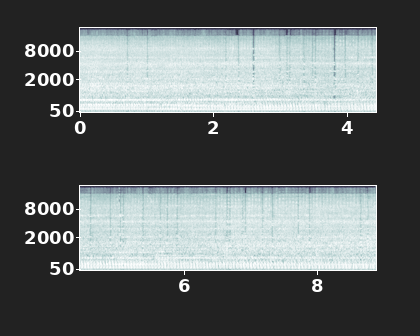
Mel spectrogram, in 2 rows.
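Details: Husqvarna YTH2454 mower, Intek V-twin 24 hp, after a carburettor rebuild with a kit: steady, even drone at constant speed with no misses, surging or knocking; runs smoothly.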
